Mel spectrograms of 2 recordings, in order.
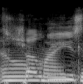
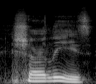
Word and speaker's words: Charlize: You did with Charlize Theron. – Yeah. I loved it. I loved it. – I did not pronounce that right. Charlize.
